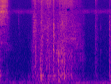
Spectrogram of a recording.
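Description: Soft rustling and scraping of a cardboard box being opened and its contents handled, with a faint murmured voice.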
